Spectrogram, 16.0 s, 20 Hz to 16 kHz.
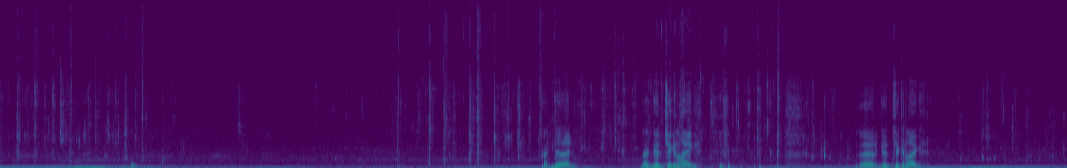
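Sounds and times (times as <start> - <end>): animal chewing and crunching bone: 0.0 - 16.0.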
